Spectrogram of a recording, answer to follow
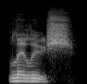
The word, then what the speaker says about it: Lelouch: Is that originally, how you pronounce that word? Lelouch. Lelouch. There's a lot of French and Western European influence here.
